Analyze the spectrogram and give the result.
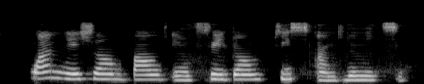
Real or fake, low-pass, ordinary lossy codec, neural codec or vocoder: fake; 7.2 kHz; none; codec, 44.1 kHz, 3.4 kbps, Pupu-Codec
